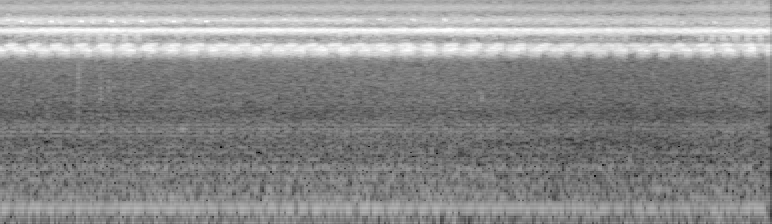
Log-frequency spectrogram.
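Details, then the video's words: Chirping insects fill the air with layered, ringing high trills, the lowest band throbbing in quick regular pulses, the whole chorus unbroken and even in loudness. "風鈴の音と虫の声 - wind chimes and chirping insects"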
